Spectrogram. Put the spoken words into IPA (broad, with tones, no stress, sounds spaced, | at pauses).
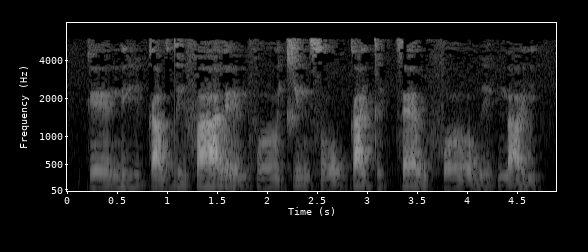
k eː˩˧ n j iː˩ k a˩˧ w d i˧˩ f aː˧˥ l eː˩ m f ɤː˩ t͡ɕ i˥˨ n s oː˩˧ w k a˥˨ j t̪ i˥˨ k̚ s ɛː˥˨ w f ɤː˧˩ ʋ i˥˨ t̚ n a˩˧ j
